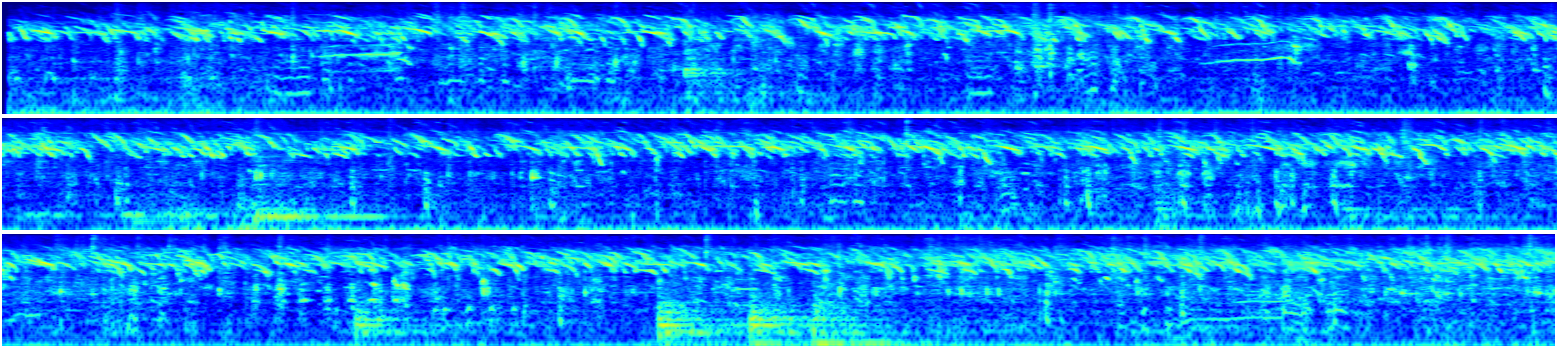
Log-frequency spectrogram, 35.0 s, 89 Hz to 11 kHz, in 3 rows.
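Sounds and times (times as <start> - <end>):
chickens clucking: 0.0 - 34.9
chicks peeping in chorus: 0.0 - 34.9.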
